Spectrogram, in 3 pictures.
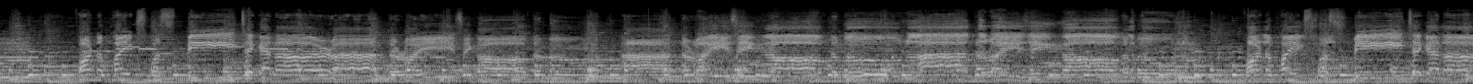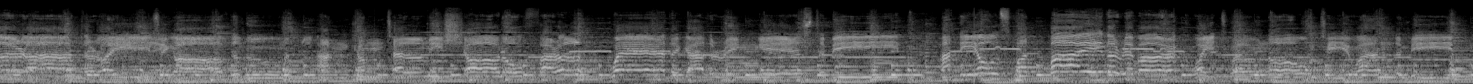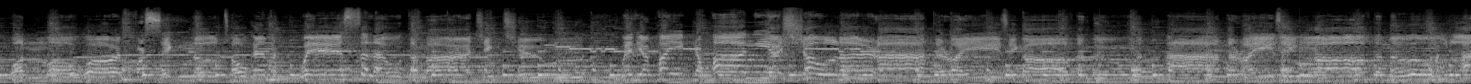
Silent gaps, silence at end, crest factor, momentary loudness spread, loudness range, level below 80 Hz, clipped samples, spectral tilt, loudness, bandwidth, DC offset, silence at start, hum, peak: none; 0 s; 14 dB; 4 LU; 2 LU; -46 dBFS; under 0.1%; -3.5 dB/octave; -20 LUFS; 15.5 kHz; under 0.1%; 0 s; none; -6 dBFS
